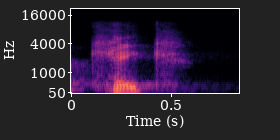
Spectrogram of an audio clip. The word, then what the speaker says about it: CAIQ: And last, my favorite acronym so far, CAIQ, however, it is spelled C-A-I-Q, which stands for the Consensus Assessment Initiative Questionnaire.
